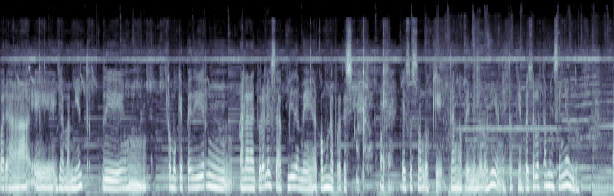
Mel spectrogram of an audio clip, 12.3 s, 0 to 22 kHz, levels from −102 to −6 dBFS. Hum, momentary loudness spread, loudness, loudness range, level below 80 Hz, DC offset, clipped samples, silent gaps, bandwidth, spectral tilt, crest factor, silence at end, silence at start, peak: none; 8 LU; -16 LUFS; 3 LU; -52 dBFS; under 0.1%; under 0.1%; none; 9.6 kHz; -6.5 dB/octave; 14 dB; 0 s; 0 s; 0 dBFS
